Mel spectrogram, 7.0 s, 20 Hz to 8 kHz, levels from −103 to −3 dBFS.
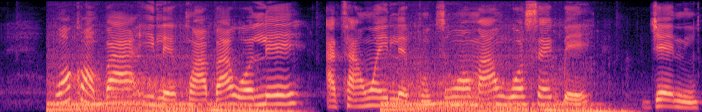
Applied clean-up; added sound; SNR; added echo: none; Engine / Car; 3 dB; none.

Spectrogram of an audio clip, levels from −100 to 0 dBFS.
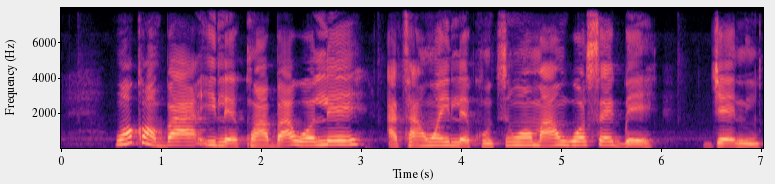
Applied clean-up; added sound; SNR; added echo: none; none; none; none.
